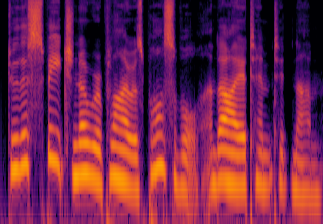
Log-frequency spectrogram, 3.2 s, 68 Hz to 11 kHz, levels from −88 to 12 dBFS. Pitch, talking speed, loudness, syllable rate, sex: 185 Hz, 205 wpm, -17 LUFS, 5.2 syllables/s, female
